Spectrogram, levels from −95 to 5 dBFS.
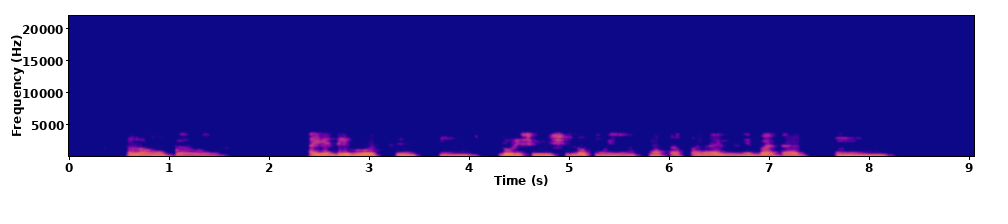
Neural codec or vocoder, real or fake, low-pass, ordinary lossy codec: none; real; 3.6 kHz; none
